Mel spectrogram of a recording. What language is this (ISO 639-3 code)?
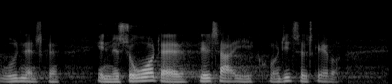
dan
